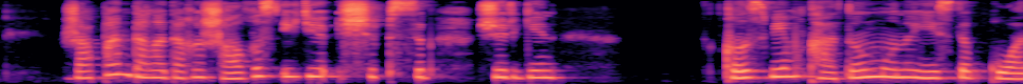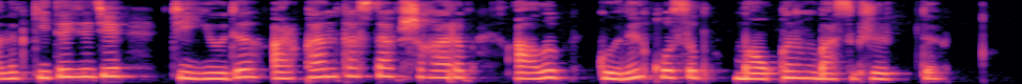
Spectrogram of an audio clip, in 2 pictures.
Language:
Kazakh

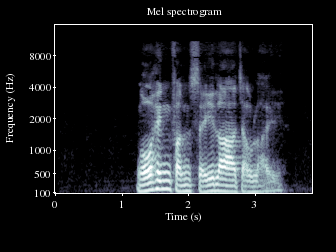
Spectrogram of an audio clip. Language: Cantonese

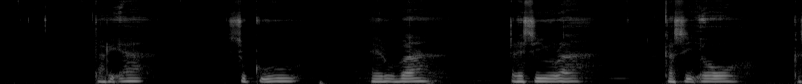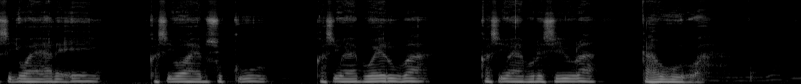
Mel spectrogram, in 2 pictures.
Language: Rapoisi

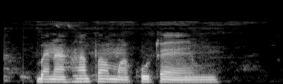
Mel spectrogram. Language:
Swahili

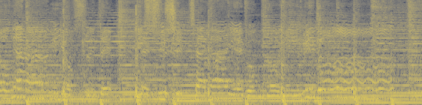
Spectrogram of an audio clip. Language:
Korean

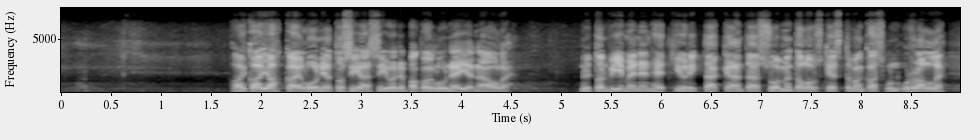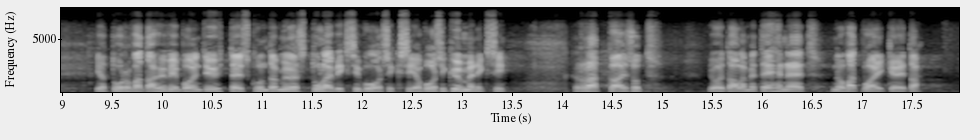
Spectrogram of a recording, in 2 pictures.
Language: Finnish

